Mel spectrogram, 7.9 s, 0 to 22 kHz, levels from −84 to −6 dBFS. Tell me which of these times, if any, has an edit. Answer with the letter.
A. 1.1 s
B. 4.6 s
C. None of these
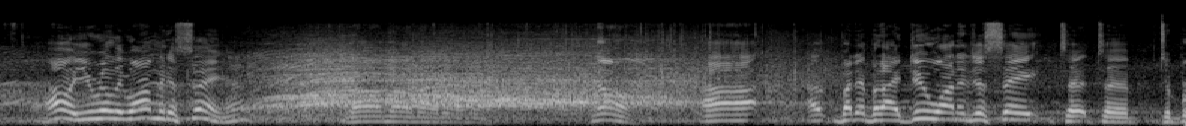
C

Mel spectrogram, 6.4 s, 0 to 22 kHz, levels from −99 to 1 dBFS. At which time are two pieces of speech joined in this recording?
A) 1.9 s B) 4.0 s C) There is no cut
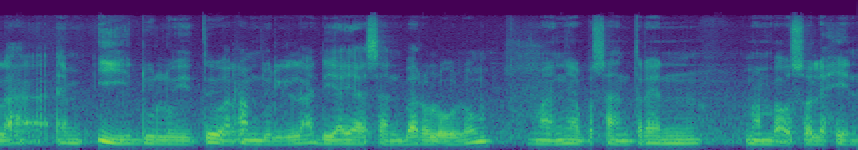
B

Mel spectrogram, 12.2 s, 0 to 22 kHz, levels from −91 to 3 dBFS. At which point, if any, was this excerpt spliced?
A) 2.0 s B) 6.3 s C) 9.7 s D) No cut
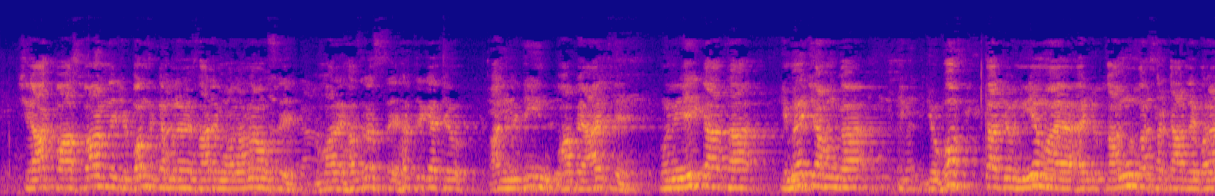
D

